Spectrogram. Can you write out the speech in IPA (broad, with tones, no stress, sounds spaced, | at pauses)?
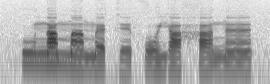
u˦ n a˦ m ã˧ m ɛ˨ k e˧ f o˦ j a˧ h a˧ n ɛ̃˧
